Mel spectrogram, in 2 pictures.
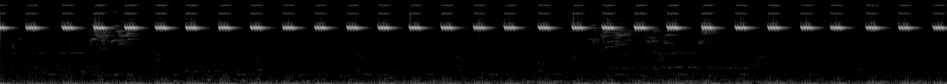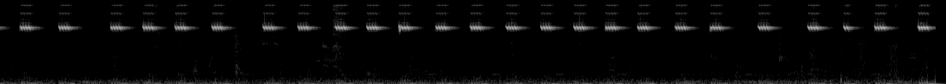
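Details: Long run of cricket chirps, roughly 59 sharp high-pitched pulses at about three per second, with a short pause midway and a few faint scratchy noises, over a low hum.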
